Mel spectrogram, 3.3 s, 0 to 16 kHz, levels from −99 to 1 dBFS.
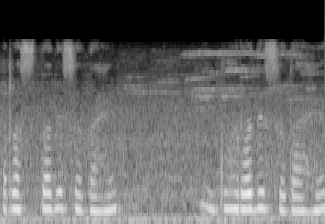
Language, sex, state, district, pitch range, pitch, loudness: Marathi, female, Maharashtra, Solapur, 245-265 Hz, 255 Hz, -16 LUFS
